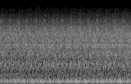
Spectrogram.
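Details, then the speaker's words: Turbo E36 wagon, rebuilt engine (formerly 318) first start-up at idle: fast busy clatter from cylinder head over steady idle; hydraulic lifters not yet bled, ticking expected to clear. "God that sounds awful it'll go away I swear to God I swear besides the head noise though sounds great"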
